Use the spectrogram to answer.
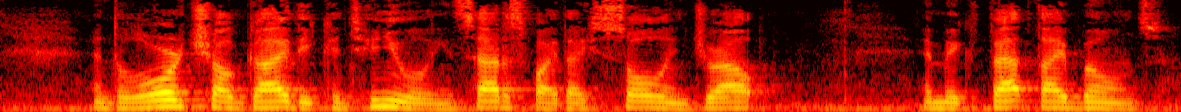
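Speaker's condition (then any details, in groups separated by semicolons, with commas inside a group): No condition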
